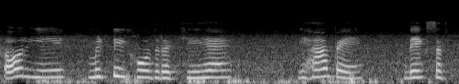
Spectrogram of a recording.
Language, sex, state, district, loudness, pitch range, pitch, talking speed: Hindi, female, Haryana, Rohtak, -15 LUFS, 310-345 Hz, 325 Hz, 130 wpm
